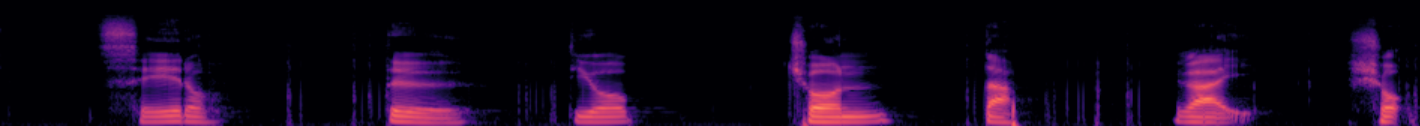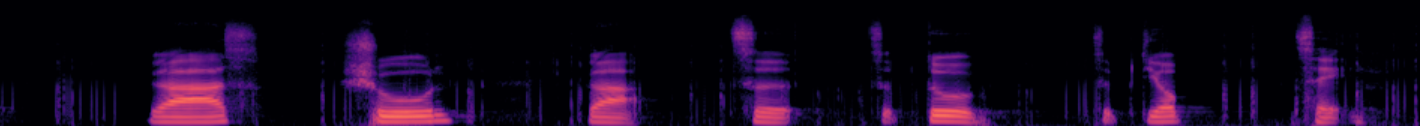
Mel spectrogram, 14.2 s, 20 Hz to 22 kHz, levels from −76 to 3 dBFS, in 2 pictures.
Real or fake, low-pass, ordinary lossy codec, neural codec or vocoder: fake; 14.4 kHz; none; vocoder, 44.1 kHz, 128 mel bands every 256 samples, BigVGAN v2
